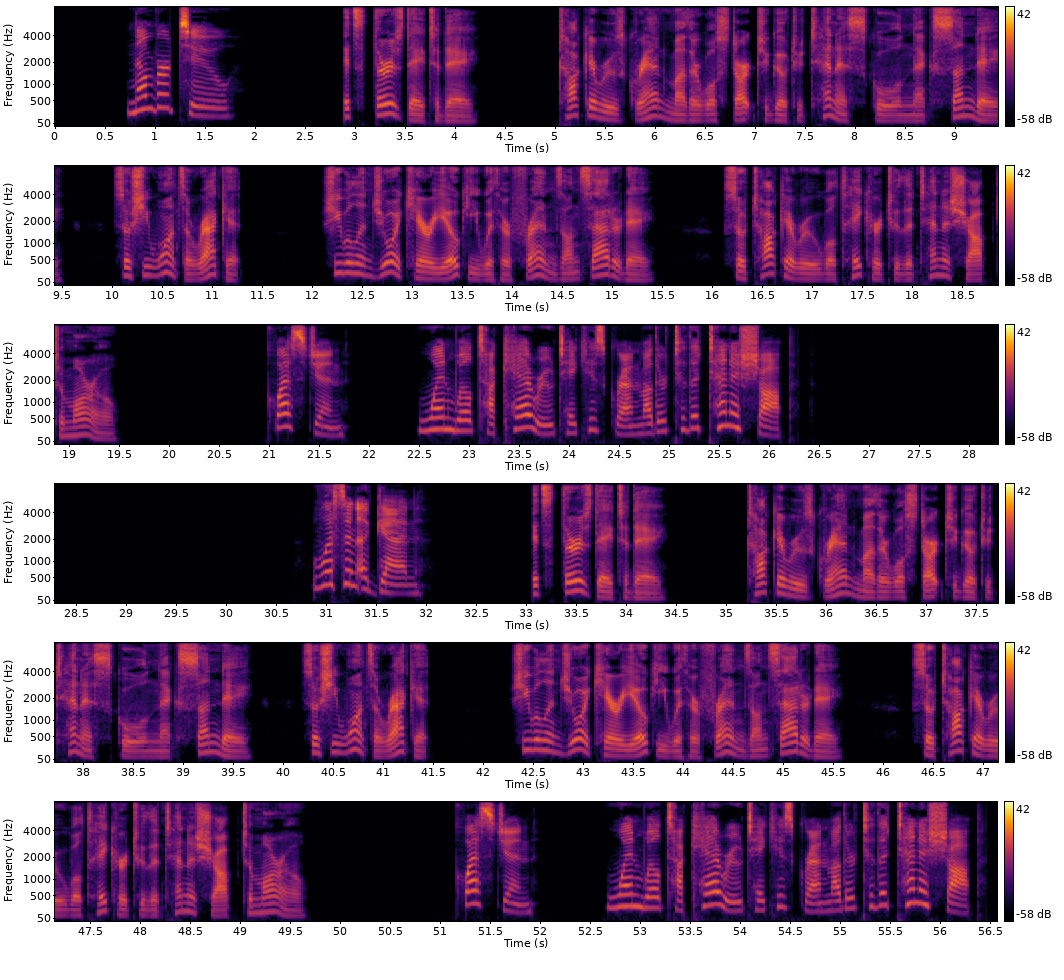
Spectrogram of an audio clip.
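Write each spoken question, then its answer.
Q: When will Takeru take his grandmother to the tennis shop?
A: On Friday (tomorrow).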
